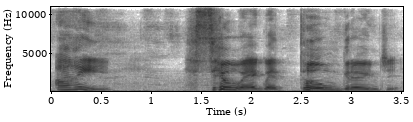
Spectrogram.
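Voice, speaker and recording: A woman's voice: mid-range voice, lively intonation, drawn-out words, darkish tone. A woman voicing a cocky, playful teenage boy with a teasing, exclamatory manner in an audiobook. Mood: mock offended.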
